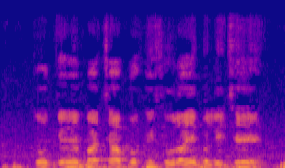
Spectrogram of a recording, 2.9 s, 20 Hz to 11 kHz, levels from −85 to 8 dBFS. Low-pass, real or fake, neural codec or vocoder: 9.9 kHz; fake; vocoder, 22.05 kHz, 80 mel bands, Vocos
